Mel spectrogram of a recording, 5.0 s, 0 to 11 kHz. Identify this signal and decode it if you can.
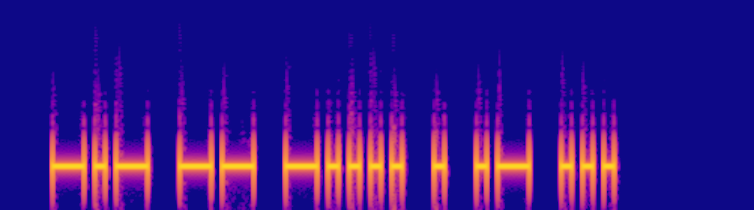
Morse code, heard as a keyed tone, about 17 wpm, 700 Hz. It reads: KM6EAS
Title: USA Call Signs - 6 Characters - 17wpm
